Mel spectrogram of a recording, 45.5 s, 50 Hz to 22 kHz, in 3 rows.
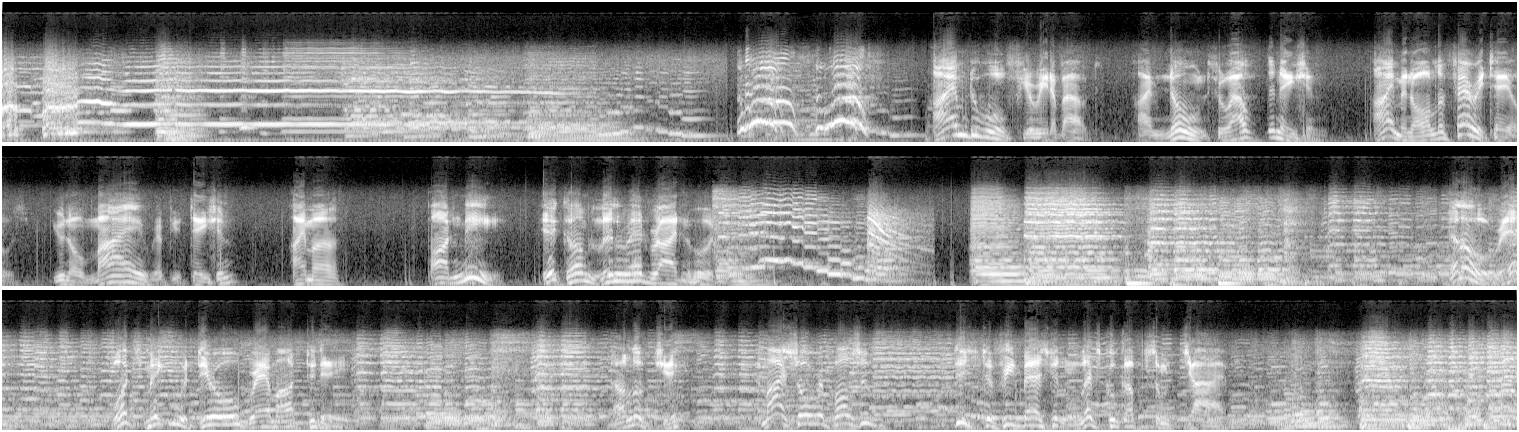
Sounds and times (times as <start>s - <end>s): Music: 0.0s - 10.5s, 21.2s - 45.4s
Speech: 9.3s - 18.6s, 19.4s - 22.4s, 29.6s - 30.5s, 31.4s - 33.9s, 36.4s - 37.2s, 37.9s - 39.1s, 39.8s - 42.6s.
